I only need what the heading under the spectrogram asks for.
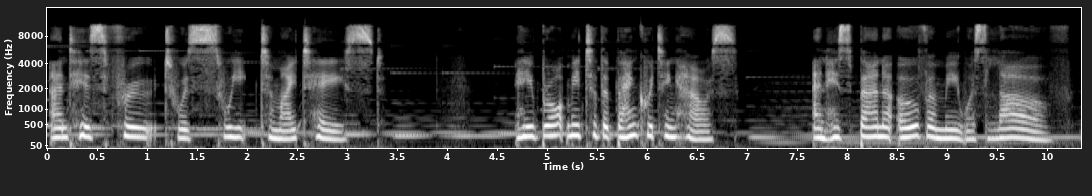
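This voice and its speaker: An actress playing a tender, devoted young bride in a dramatized scripture reading, with measured, poetic delivery. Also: female voice, medium pitch, darkish tone, natural voice.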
